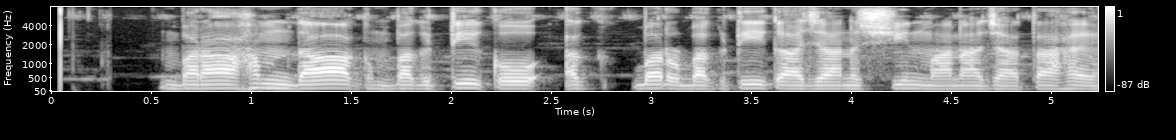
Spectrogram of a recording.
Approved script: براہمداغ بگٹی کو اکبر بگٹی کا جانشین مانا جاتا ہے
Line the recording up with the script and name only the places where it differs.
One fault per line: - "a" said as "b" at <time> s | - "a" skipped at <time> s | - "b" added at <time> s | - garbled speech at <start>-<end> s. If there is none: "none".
none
